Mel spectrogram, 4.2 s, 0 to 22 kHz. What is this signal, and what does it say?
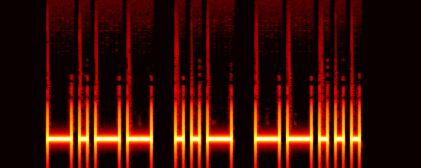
Morse code, heard as a keyed tone, about 15 wpm, 700 Hz. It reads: YU7
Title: Callsign Prefixes for Top 25 DXCC - 15wpm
